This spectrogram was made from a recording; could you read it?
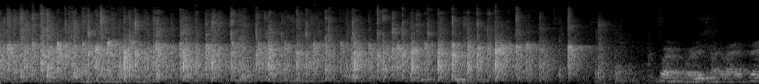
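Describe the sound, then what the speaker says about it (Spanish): An audience at a book presentation breaks into loud, sustained applause, a dense crackle of many hands clapping that stays strong for several seconds before thinning out, while a voice begins speaking as it fades. "Así que os pido un fuerte aplauso para él."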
